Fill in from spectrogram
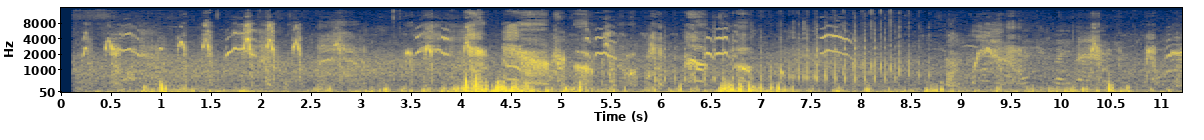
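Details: White stork chicks at a chimney-top nest in Ságvár, Hungary, among meadows and wetlands, on May 22, 2024, as older siblings steal food from the youngest; rapid, irregular nasal wavering calls overlap continuously over a low rumbling background.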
